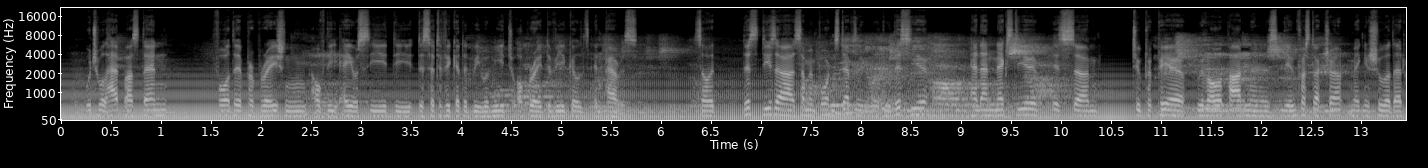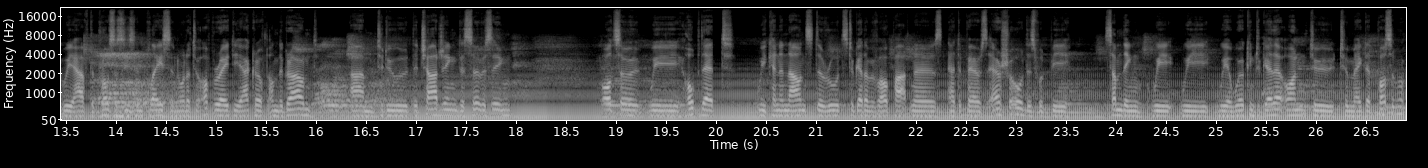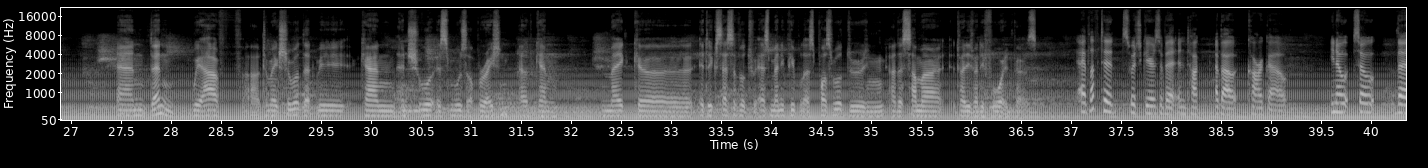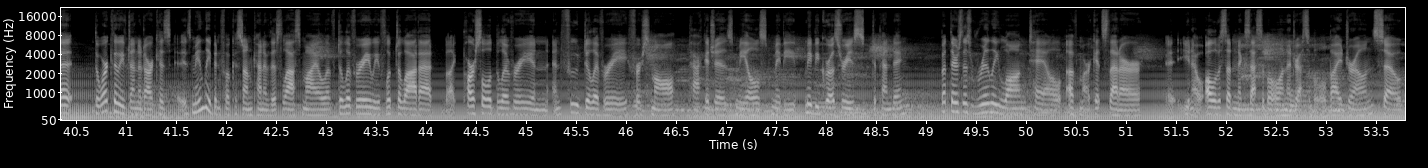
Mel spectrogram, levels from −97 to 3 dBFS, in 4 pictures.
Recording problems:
wrong speed and pitch; too fast and too high; 1.5 times normal speed
electrical hum; loud; throughout; 50 Hz, 9 dB below the speech
voice in the background; loud; throughout; 9 dB below the speech

